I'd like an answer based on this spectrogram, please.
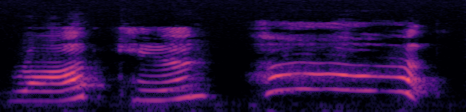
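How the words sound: It is said in an excited way.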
